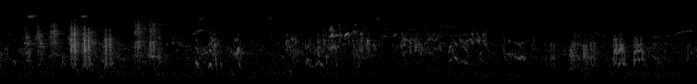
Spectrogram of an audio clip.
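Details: Fieldfare winter flock invasion, with a starling roost behind, recorded in stereo XY and on an iPhone: dense overlapping chattering chirps and squeaks from many birds, bursts clustered in the first two seconds, then steady busy chatter.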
